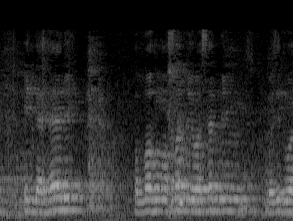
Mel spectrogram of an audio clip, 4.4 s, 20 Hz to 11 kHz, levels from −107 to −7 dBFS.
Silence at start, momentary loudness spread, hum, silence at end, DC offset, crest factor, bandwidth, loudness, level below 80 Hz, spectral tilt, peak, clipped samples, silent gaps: 0 s; 12 LU; none; 0 s; under 0.1%; 14 dB; 7 kHz; -51 LUFS; -84 dBFS; -7 dB/octave; -36 dBFS; under 0.1%; none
